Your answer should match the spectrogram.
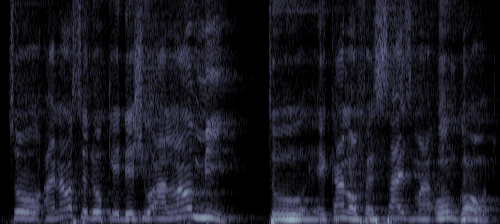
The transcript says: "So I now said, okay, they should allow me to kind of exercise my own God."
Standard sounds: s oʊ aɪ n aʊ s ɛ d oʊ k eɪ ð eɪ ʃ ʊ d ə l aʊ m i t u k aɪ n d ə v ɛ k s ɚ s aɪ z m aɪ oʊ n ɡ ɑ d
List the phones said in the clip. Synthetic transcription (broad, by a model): s oʊ aɪ n aʊ s ɛ d oʊ k eɪ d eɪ ʃ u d ə l aʊ m i t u k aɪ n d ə f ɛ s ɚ s aɪ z m aɪ oʊ n ɡ ɑ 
